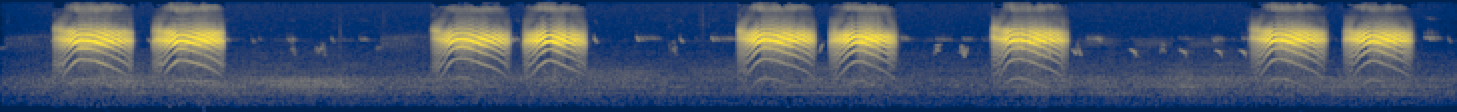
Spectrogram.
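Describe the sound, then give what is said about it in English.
California gnatcatcher giving harsh, nasal, cat-like mewing calls, mostly in pairs, about nine in all, loud, with faint soft chips between them and no talking. “So one more time, the California gnatcatcher call and song.”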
